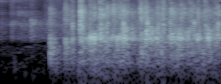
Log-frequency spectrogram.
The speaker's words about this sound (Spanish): Dale otro aplauso fuerte al rey.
